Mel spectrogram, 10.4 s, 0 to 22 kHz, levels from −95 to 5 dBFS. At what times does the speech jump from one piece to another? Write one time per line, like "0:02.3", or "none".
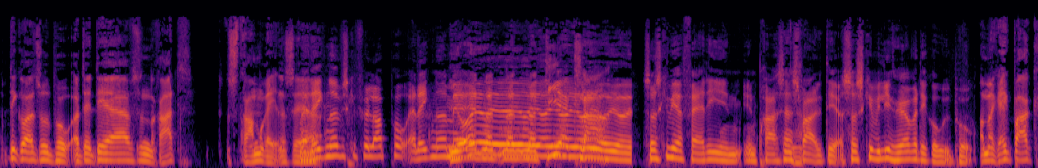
0:02.8
0:06.3

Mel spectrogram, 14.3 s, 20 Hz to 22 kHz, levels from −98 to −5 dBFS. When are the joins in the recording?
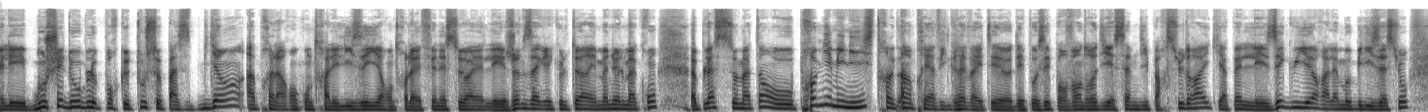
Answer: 0:09.0

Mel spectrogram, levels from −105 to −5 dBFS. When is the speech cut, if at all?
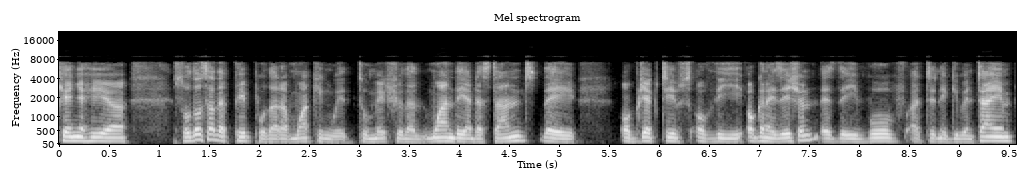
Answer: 0:01.2
0:07.6

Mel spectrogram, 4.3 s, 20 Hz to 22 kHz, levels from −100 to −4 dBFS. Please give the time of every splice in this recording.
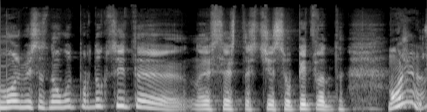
none

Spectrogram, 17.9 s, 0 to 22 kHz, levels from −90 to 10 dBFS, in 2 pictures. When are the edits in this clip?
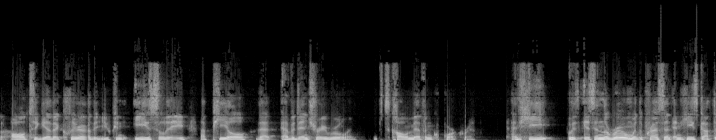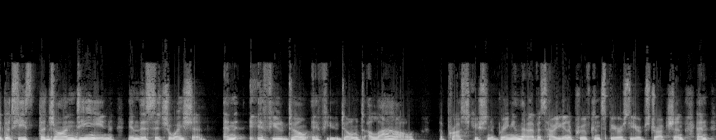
0:04.6
0:08.4

